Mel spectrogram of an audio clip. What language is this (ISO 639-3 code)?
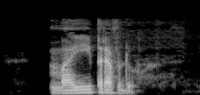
ces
